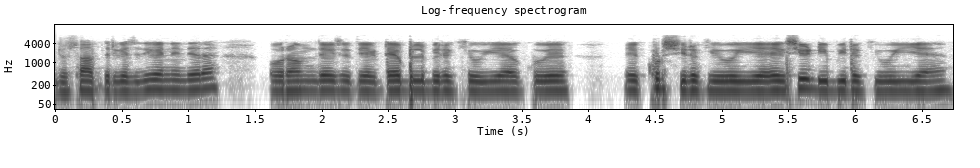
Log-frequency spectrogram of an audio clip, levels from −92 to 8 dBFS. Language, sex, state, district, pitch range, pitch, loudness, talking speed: Hindi, male, Rajasthan, Bikaner, 130-135 Hz, 135 Hz, -18 LUFS, 275 wpm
